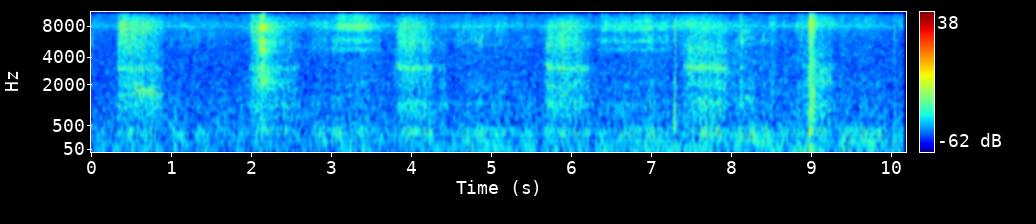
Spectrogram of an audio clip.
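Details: Purring from a cat during a massage: repeated hushed, raspy pulses each lasting under a second, spaced by brief silences, with a few faint clicks in between.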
